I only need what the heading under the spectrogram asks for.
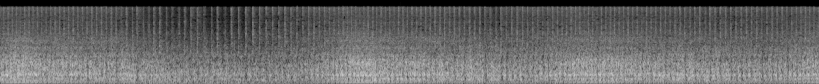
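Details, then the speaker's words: Discarded Craftsman Gold mower, Briggs Quantum 6.75 single-cylinder, front self-propel, first run: rough uneven beat stumbling and surging every few seconds, skipping; plug really rusty, cause of skipping not yet known. "Feels like it's skipping. I don't know why. Looking at the front of it, the plug is really rusty."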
